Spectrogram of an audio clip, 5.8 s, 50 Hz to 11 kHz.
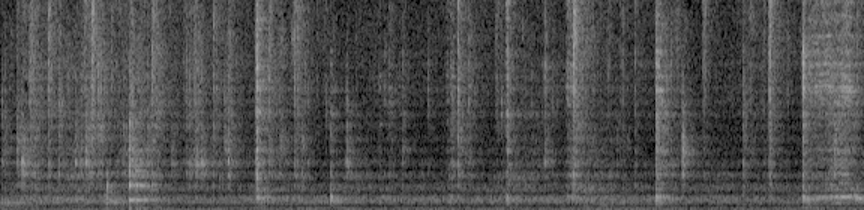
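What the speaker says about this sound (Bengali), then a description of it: "তেলটা গরম হয়ে গেছে, দিয়ে দিচ্ছি 2টো তেজপাতা, 2-3টে শুকনো লঙ্কা, দারচিনি, হ্যাঁ, এলাচ, লবঙ্গ, গোলমরিচ।" Whole spices, bay leaves, dried red chillies, cinnamon, cardamom, cloves, black pepper and cumin sizzle in hot oil as a soft steady fry. Scattered light clinks and stirring scrapes sit on top, close by and with no voices.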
